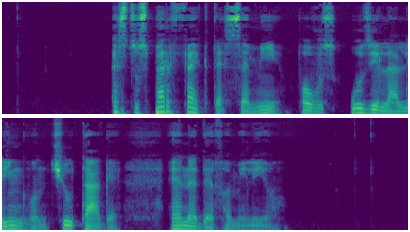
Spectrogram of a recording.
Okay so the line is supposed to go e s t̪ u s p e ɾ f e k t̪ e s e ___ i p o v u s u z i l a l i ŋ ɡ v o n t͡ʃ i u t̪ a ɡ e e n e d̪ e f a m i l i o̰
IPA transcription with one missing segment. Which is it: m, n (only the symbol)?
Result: m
